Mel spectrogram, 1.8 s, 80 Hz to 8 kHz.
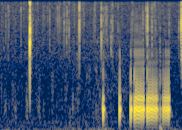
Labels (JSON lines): {"label": "biophony, knock croak", "recorder": "SoundTrap 300"}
